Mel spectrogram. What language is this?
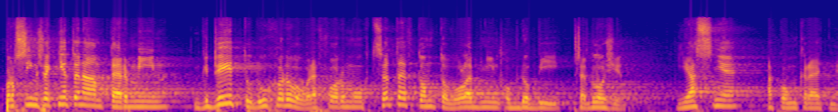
Czech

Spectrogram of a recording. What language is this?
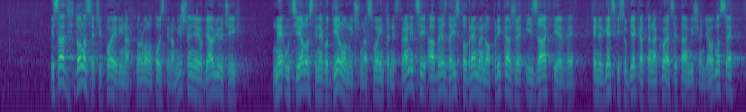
Croatian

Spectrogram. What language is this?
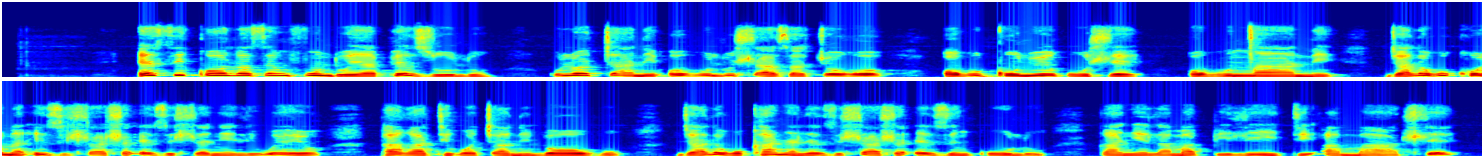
North Ndebele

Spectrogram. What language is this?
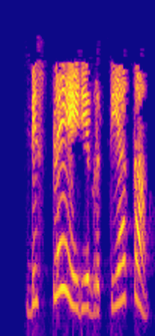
Malayalam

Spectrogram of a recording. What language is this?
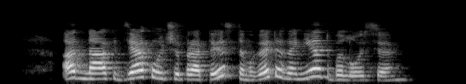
Belarusian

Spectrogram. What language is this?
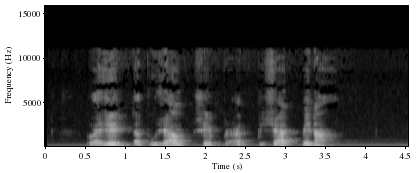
Catalan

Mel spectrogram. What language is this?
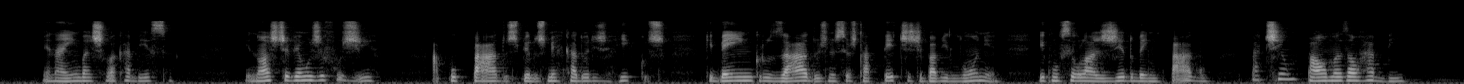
Portuguese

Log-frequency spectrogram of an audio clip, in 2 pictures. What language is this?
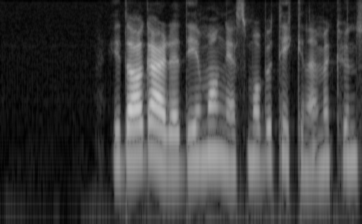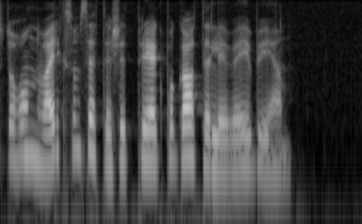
Norwegian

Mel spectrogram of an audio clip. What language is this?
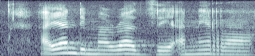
Venda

